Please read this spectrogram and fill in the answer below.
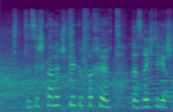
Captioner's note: Scheizerdeutsch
